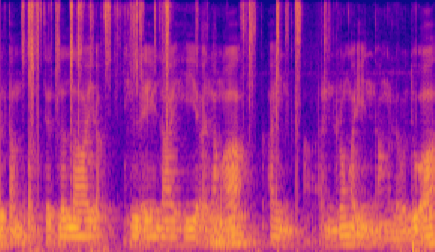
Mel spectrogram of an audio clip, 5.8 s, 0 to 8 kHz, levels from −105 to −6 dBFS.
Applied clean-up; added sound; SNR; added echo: none; Coin (dropping); 11 dB; reverberation time 0.5 s.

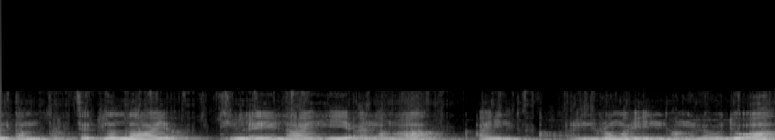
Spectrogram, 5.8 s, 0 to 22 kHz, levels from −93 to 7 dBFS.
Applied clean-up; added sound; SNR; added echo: neural separator model SepFormer DNS4.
